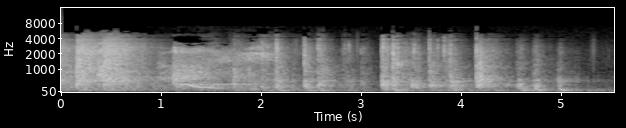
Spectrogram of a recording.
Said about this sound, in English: All I need is this gun. What gun? Yeah, the kind that goes bang, bang, like this.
